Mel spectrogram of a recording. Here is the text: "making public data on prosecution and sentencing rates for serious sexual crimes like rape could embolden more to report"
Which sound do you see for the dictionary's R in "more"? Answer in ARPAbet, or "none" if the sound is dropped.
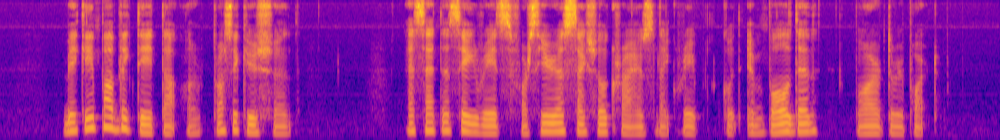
R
